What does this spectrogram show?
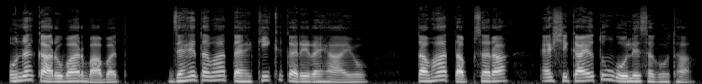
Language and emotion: Sindhi, neutral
